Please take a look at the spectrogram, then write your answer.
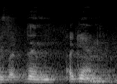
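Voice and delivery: usual speaking voice

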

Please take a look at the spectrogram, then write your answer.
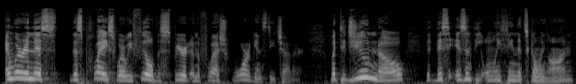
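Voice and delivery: ordinary talk, nothing marked

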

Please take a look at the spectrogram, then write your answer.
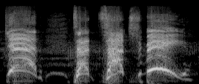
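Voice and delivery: loud, high mocking taunt; taunting shout. Taunting Satan before going back to sleep, loud mocking. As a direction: gloat over the enemy. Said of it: "I said".

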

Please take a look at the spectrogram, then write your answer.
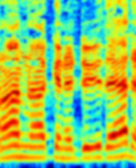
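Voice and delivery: put-on a foot-stomping five-year-old refusing; lightly voiced pouting child. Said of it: "stomping your feet and wagging your finger".

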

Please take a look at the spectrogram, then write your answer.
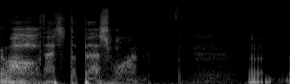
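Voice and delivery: breathy hushed gush of delight; whisper. Retold or imitated. Host whispers his delight at an accented ID. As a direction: whisper it like a dazzled fan.

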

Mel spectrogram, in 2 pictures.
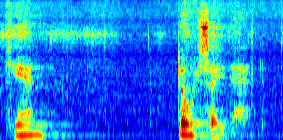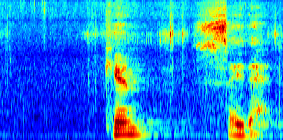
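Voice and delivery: hushed, spaced-out gentle promptings; soft voice. Retold or imitated. Preacher voicing God's soft promptings to Ken, hushed. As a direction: drop the volume, leave room between phrases. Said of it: "listen to the soft voices".

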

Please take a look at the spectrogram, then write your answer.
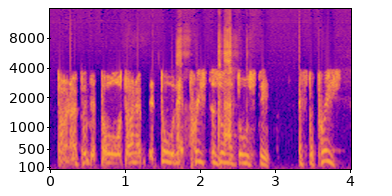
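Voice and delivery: high, half-voiced urgent warning; mock panic. Gangsters warning each other of the priest at the door, mock panic. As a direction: play up comic alarm in a high, unsteady pitch.

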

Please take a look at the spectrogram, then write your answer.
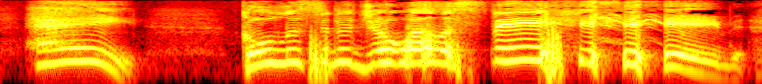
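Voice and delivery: high, drawn-out mocking jab. Real, not acted. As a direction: stretch it out high and slow, mockingly. Mocking suggestion in rant.

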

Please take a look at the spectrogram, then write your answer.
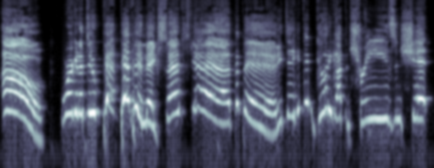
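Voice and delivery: high-pitched mocking hobbit voice; Pippin. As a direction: squeal it like a silly, overexcited halfling. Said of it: "Pippin is like".

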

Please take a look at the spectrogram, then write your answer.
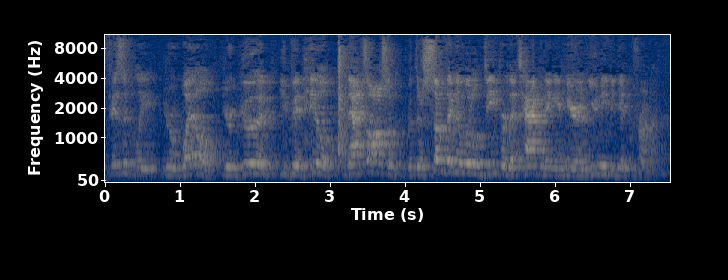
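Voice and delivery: loud and encouraging, then serious; cheer, then turn earnest; mildly upbeat Jesus. Retold or imitated. Jesus to the healed man, upbeat then earnest. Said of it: "It's like".

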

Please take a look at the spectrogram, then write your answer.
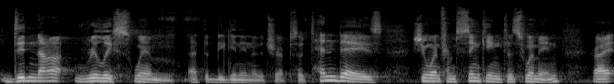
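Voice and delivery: ordinary delivery

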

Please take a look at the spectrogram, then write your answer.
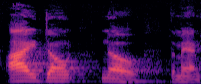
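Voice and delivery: slow, weighty sworn denial; swearing denial. Acted. Peter swears to the bystanders, slow and emphatic. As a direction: swear it slowly, spacing out each word. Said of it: "began to call down curses".

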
